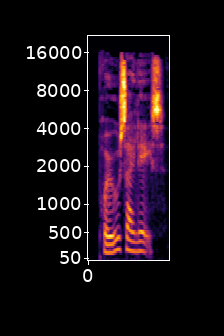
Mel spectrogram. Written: prøvesejlads

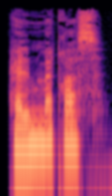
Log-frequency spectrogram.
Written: halmmadras

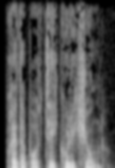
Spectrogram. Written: pret-a-porter-kollektion

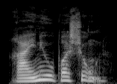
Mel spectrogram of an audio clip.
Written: regneoperation

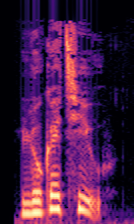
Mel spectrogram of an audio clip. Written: lokativ

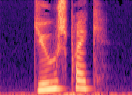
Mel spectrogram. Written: juicebrik

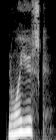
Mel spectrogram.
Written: nordjysk

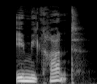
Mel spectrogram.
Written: emigrant

